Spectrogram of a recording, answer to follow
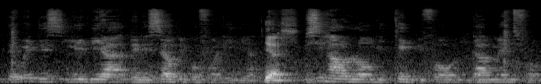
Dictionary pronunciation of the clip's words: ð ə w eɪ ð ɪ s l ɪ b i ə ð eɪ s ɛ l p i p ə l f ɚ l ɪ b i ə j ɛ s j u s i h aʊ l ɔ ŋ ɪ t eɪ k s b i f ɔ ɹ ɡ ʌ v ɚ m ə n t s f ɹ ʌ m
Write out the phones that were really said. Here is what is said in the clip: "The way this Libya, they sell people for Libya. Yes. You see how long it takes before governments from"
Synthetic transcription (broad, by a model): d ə w eɪ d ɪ s l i b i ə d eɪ s ɛ l p i p ə l f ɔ l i b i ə j ɛ s j u s i h aʊ l ɔ ŋ ɪ t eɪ k b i f ɔ ɡ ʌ v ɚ m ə n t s f ɹ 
